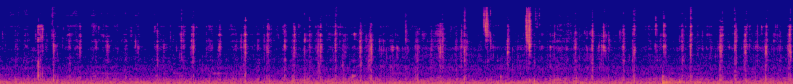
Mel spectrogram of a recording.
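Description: Quiet chewing of a burger with bacon and onion rings, mouth closed: faint soft clicks and smacks throughout, a few louder clicks about ten seconds in, and a low thump near the end.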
